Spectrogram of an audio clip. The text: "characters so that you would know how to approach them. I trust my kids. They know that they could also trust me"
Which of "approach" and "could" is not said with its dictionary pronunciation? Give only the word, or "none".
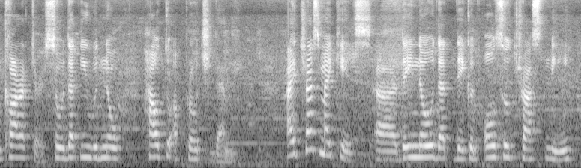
none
